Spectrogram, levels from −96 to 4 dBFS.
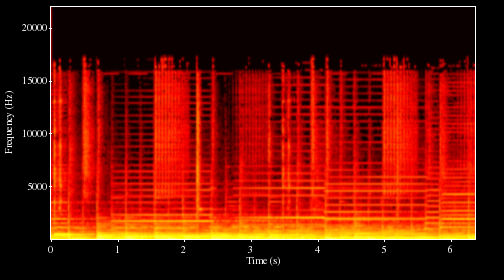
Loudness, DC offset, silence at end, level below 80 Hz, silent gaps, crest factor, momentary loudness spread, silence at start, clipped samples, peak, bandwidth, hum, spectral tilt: -18 LUFS; under 0.1%; 0 s; -22 dBFS; none; 14 dB; 4 LU; 0 s; under 0.1%; -2 dBFS; 17.5 kHz; none; -7 dB/octave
